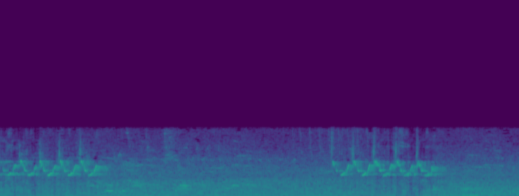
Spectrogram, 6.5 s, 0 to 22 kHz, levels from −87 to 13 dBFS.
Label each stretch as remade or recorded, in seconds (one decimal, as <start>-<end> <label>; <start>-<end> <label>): 0.0-0.5 remade; 0.5-4.7 recorded; 4.7-5.4 remade; 5.4-6.5 recorded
